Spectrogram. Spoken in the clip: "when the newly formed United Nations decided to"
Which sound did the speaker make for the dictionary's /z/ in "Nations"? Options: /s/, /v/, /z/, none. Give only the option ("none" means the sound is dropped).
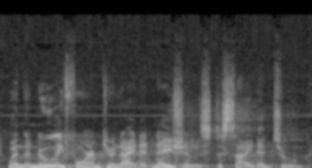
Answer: /z/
